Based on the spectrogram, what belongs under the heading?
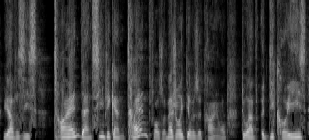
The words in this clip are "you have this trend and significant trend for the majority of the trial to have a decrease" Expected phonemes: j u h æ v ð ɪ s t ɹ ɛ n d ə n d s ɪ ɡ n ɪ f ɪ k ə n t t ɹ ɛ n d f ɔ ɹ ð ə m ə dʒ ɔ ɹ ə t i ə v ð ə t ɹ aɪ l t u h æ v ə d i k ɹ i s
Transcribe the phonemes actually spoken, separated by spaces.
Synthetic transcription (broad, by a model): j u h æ v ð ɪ s t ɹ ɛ n d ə n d s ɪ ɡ n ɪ f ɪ k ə n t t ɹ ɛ n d f ɔ ɹ ð ə m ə ʒ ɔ ɹ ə t i ə v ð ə t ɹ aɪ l t u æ v ə d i k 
